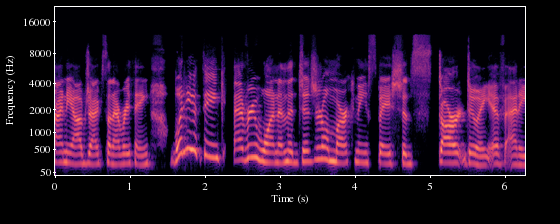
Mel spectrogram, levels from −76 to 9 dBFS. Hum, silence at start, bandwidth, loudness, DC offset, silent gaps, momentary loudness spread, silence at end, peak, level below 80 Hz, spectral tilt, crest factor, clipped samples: none; 0 s; 12.5 kHz; -15 LUFS; under 0.1%; none; 6 LU; 0 s; 0 dBFS; -82 dBFS; -3 dB/octave; 16 dB; under 0.1%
